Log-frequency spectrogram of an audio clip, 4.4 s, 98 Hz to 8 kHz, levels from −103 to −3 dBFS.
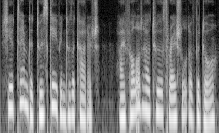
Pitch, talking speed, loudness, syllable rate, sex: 185 Hz, 220 wpm, -17 LUFS, 6.7 syllables/s, female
